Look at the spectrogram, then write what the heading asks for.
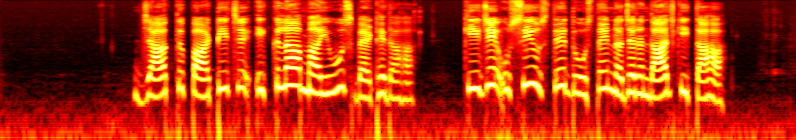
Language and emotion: Dogri, sad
